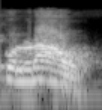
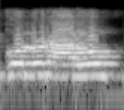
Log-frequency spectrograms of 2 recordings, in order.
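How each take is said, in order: First: COLORADO ending in -AO without the D; dropped D. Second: Said in the usual way. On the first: Shown as a demonstration. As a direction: leave the D out of "colorado". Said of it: "La pérdida de la D intervocálica". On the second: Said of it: "en vez de decir colorado".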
